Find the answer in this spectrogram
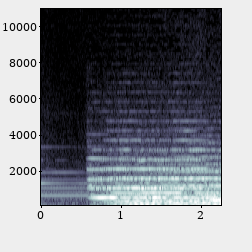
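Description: Symphonic wind band playing slow, held chords, with brass prominent: a phrase dies away into a brief quiet pause, and about half a second in the band comes back in with a new sustained chord.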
